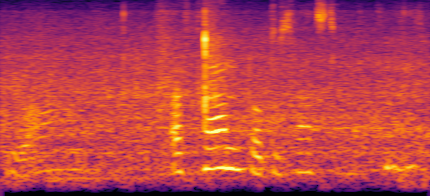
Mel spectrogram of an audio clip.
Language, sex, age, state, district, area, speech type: Maithili, female, 18-30, Bihar, Saharsa, rural, spontaneous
